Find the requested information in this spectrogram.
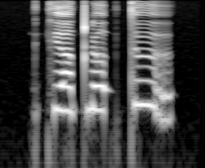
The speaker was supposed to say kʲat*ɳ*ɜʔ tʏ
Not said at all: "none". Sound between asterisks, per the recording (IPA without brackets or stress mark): ɳ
